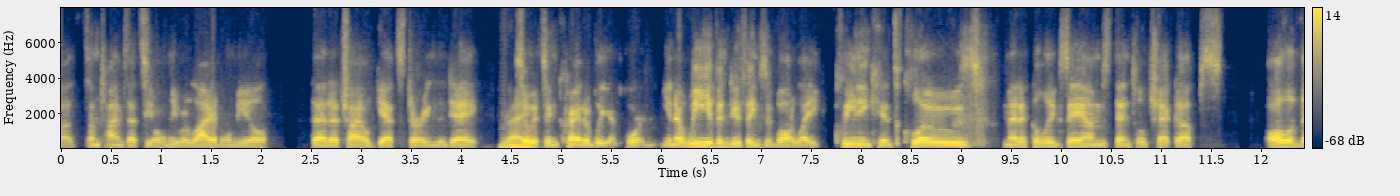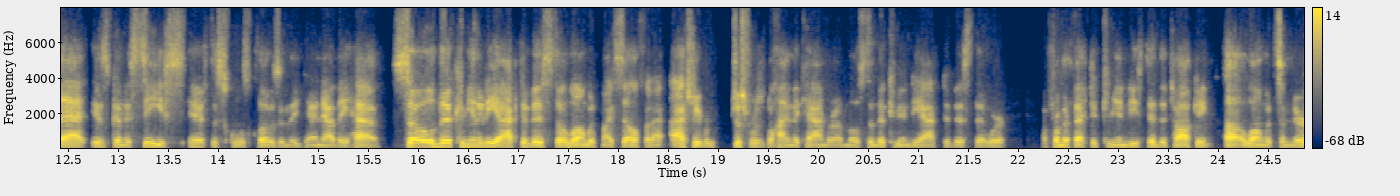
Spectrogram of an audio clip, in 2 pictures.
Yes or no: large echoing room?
no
